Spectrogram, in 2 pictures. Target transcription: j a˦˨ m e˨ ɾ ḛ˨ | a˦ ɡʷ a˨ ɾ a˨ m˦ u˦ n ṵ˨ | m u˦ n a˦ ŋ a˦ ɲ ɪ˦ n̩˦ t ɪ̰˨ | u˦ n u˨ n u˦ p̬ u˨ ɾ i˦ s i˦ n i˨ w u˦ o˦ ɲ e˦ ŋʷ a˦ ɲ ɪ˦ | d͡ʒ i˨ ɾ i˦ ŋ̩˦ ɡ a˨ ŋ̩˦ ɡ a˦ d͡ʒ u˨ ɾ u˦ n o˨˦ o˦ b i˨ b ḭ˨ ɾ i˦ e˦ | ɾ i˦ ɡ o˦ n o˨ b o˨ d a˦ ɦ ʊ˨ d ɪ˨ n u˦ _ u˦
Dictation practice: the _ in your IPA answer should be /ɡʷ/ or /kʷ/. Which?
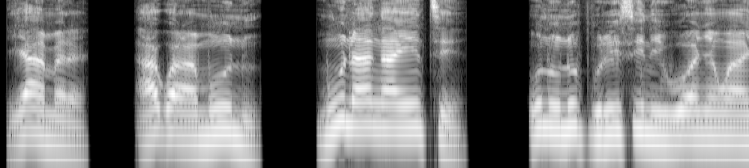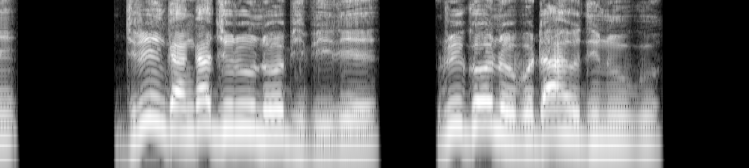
ɡʷ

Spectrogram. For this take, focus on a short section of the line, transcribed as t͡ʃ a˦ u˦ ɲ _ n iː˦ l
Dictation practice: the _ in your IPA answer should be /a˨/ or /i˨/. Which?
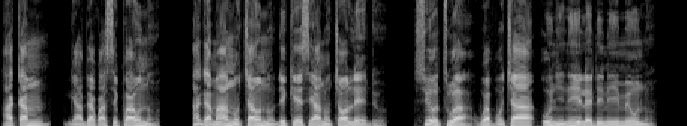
i˨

